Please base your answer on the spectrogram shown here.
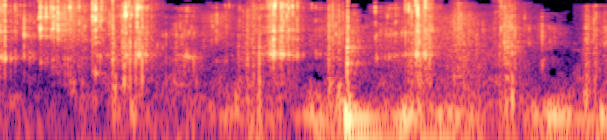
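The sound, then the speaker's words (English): Crunchy bacon chips being eaten, many dry crisp crunches and chewing sounds in an uneven rhythm, fairly faint, with no talking. “I want everybody to snack into the bacon chips.”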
